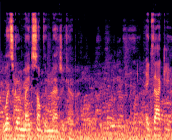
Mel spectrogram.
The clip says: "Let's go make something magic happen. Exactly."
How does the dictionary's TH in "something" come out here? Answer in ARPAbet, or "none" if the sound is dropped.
TH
